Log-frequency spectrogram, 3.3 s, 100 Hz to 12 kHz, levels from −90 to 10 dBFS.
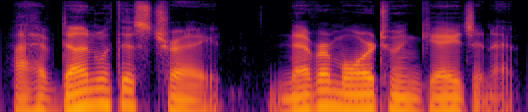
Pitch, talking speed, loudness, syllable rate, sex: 100 Hz, 220 wpm, -18 LUFS, 5.7 syllables/s, male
